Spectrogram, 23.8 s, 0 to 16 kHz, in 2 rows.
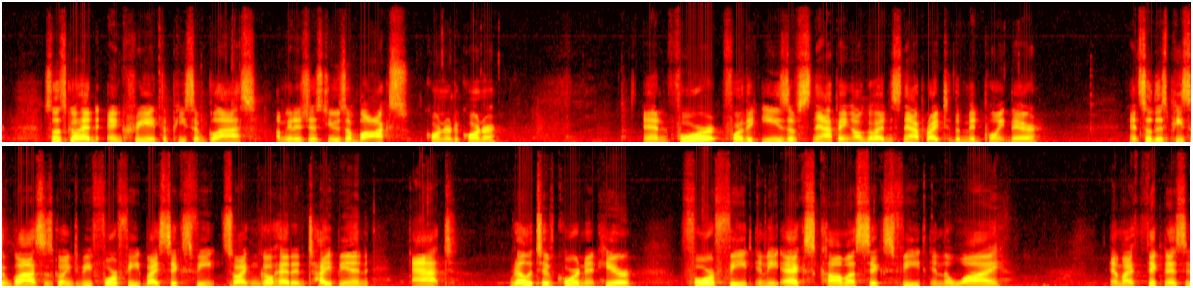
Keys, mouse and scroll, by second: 4.8 click, 5.9-7.6 scroll, 7.6-9.8 scroll, 10.1 click, 11.7 scroll, 15.8 @, 18.6-21.5 typing, 22.6-23.4 typing, 22.7 scroll.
